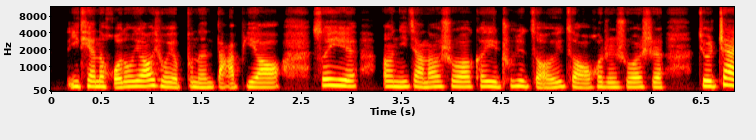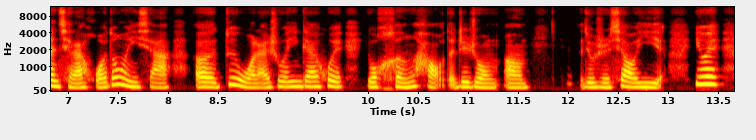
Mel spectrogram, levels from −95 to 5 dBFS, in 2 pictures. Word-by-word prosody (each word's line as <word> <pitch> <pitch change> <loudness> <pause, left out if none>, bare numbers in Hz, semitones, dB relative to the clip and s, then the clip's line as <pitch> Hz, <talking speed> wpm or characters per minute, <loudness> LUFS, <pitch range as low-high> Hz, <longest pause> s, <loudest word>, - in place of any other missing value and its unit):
一 210 - -1
天 205 0 +1
的 200 - +3
活 170 -2 +2
动 205 +2 +1
要 215 +2 +5
求 210 -5 -1
也 175 - 0
不 180 +2 -8
能 175 -1 -1
达 160 -4 -2
标。 180 0 +1 0.3
所 250 - +2
以， 235 -4 +3 0.3
嗯， 210 -1 +1
你 200 0 +1
讲 200 -3 0
到 195 +2 +1
说 200 -1 +1
可 210 +1 -3
以 205 -1 +2
出 215 - -8
去 220 -1 +1
走 175 -4 -2
一 195 - -1
走， 175 -5 -1
或 195 +3 -3
者 185 -1 -2
说 185 +1 0
是 185 -1 -2 0.3
就 220 - +4
是 215 - +5
站 240 +1 +5
起 200 -3 -1
来 165 +1 +3
活 180 0 -1
动 280 0 +1
一 195 - 0
下， 180 -1 -2 0.2
呃， 190 -1 +3
对 280 +10 -2
我 190 -9 +2
来 170 - -1
说 200 +1 -2
应 205 0 0
该 200 -1 +1
会 200 -1 -1 0.2
有 190 0 0
很 190 0 -1
好 225 - 0
的 - - -5
这 195 +1 0
种， 170 -3 -1
呃， 165 -1 +1 0.6
就 180 -1 0
是 175 -1 -1
效 190 0 +3
益。 180 -2 0 0.3
因 300 -2 +3
为， 300 -1 +6
195 Hz, 265 characters per minute, -24 LUFS, 180-210 Hz, 0.6 s, 为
